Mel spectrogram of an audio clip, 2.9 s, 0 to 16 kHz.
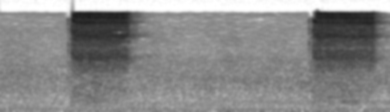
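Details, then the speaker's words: MIG welder torch triggered after swapping in a freshly refilled CO2 cylinder: two short, even bursts of sharp hiss showing shielding gas flows properly; welders set CO2 flow by this sound, needing only enough to prevent porosity. "такие вот характерные шип сразу слушаю все значит углекислота есть также с помощью вот этого звука обычно сварщик регулирует подачу углекислоты"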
